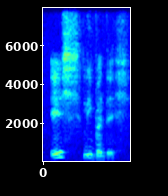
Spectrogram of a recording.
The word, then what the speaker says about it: Ich liebe dich: Ish Liberdish.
